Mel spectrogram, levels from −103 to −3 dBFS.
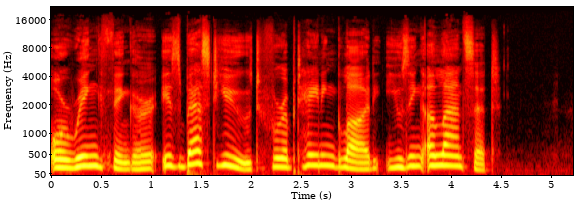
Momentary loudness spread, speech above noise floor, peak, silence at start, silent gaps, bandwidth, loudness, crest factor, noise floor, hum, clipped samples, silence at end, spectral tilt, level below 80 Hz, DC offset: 6 LU; 43 dB; -12 dBFS; 0 s; none; 16 kHz; -28 LUFS; 16 dB; -70 dBFS; none; under 0.1%; 0.75 s; -6 dB/octave; -66 dBFS; under 0.1%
